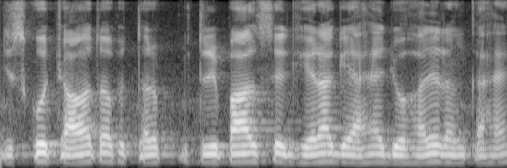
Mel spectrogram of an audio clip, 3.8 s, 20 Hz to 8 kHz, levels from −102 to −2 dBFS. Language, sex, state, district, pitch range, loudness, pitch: Hindi, male, Jharkhand, Garhwa, 130-145 Hz, -18 LUFS, 135 Hz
